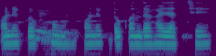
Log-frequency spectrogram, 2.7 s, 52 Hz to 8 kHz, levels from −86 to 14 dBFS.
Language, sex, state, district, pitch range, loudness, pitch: Bengali, female, West Bengal, North 24 Parganas, 155-165 Hz, -46 LUFS, 160 Hz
